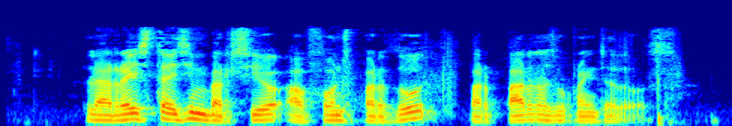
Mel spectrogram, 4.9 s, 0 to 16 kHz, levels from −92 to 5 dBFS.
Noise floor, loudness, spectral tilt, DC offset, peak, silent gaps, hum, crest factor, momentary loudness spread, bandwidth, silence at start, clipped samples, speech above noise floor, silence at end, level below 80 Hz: -64 dBFS; -20 LUFS; -7 dB/octave; under 0.1%; -2 dBFS; none; none; 18 dB; 12 LU; 8 kHz; 0.55 s; under 0.1%; 45 dB; 0.4 s; -48 dBFS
